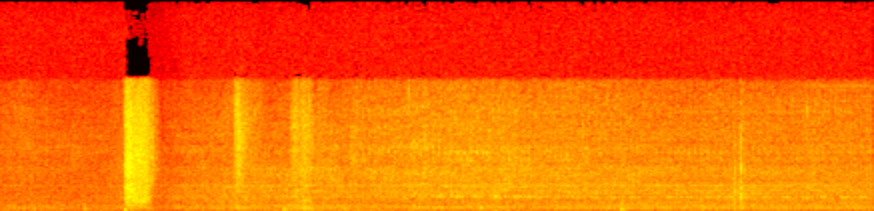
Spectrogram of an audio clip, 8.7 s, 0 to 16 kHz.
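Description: Nissan Murano's warmed-up 3.5-litre V6 engine idling steadily. A short loud burst of noise about a second in, and a few light clicks.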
